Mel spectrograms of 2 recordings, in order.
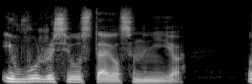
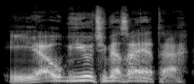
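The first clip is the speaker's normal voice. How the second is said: angry, higher-pitched growl; growled threat; 5 semitones higher than usual. A narrator's reading. Husband attacking his wife, growling in rage. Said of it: "прорычал он".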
